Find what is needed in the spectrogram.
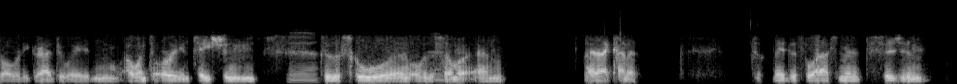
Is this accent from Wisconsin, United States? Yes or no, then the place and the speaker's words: no; Mount Vernon, New York, United States; I grew up in Mount Vernon, New York.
